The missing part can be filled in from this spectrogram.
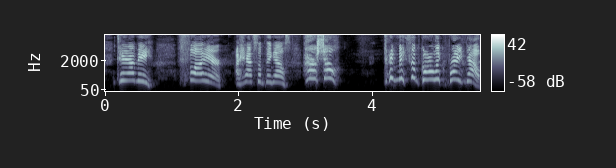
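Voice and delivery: very high-pitched, intense, focused shrieking screams. Playing a character who takes charge against a monster, screaming. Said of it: "she screams out".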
